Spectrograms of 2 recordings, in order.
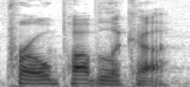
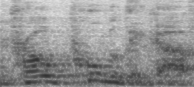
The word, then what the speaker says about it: ProPublica: always called it propublica the problem though is the latin publica publica that's how i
